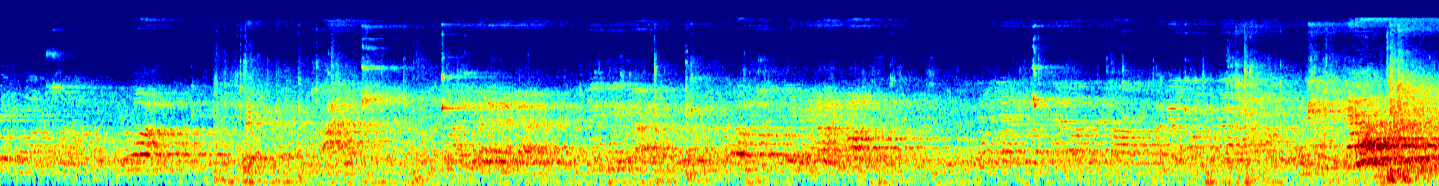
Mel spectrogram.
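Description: A futsal ball is kicked on an indoor court in a large echoing hall.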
